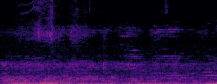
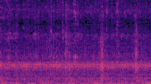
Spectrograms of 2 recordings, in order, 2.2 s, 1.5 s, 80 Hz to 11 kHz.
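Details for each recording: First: Brother DCP-L3551CDW printer that pulls paper at power-on and jams when printing: stop-start bursts of low motor whirring, followed by a paper jam T1 error on screen. The pickup solenoid is suspected. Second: Brother DCP-L3551CDW printer after the paper-feed parts were cleaned with alcohol, powered on for warm-up: light, quick, smooth mechanical whirring. The gears turn while the solenoid is not engaged, which is normal.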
